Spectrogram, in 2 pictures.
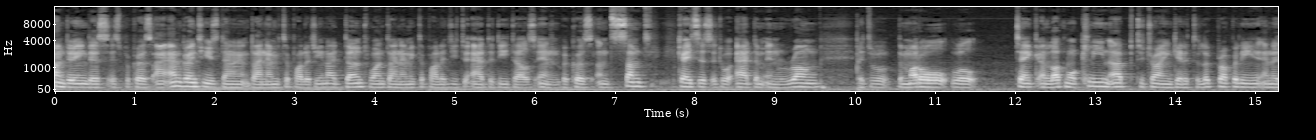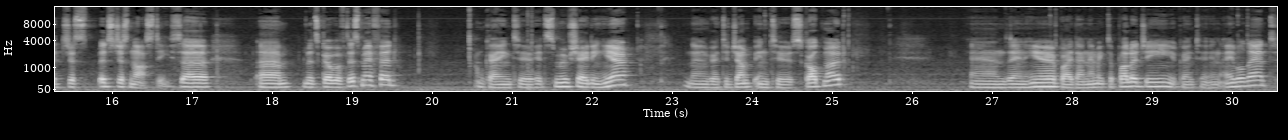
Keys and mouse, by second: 18.5-18.9 middle drag, 19.2 middle click, 22.3 middle click, 25.2 typing, 27.7-30.1 drag.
